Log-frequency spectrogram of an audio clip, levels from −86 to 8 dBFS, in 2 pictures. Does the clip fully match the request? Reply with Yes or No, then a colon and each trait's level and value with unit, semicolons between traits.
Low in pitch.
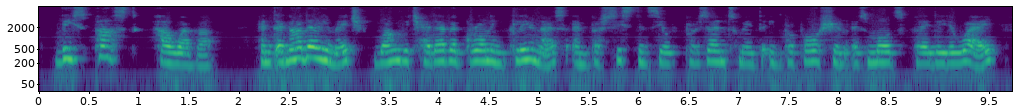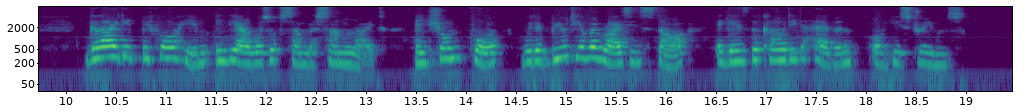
No: high, 215 Hz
